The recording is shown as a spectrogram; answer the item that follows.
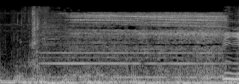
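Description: Background music under a sustained, steady electronic tone that comes in about a third of a second in and holds: an added cartoon sound effect for a bubblegum bubble swelling.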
